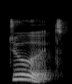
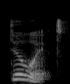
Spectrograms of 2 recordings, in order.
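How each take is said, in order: No difference in how they are said.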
